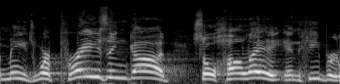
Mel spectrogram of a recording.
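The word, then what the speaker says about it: הלל: for praise is pronounced Haleh Haleh interestingly enough it sounds just like our word hallelujah hallelujah it's praise that's what hallelujah means we're praising God so Haleh in Hebrew like hallelujah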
